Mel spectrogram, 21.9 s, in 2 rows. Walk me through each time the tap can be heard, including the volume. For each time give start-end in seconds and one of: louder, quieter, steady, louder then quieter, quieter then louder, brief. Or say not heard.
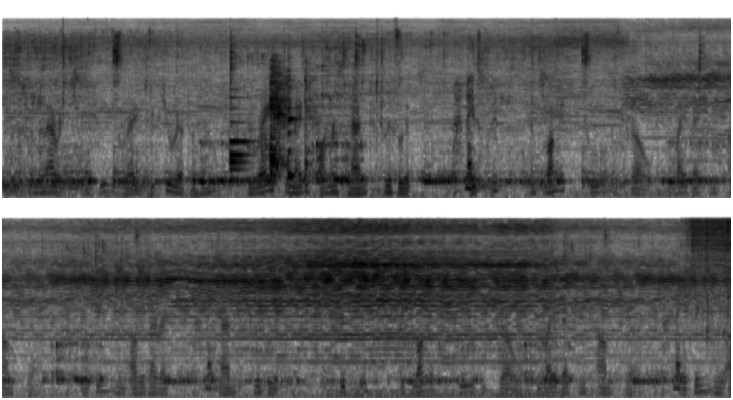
0.0-21.8 quieter.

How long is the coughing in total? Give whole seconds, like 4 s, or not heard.
2 s.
